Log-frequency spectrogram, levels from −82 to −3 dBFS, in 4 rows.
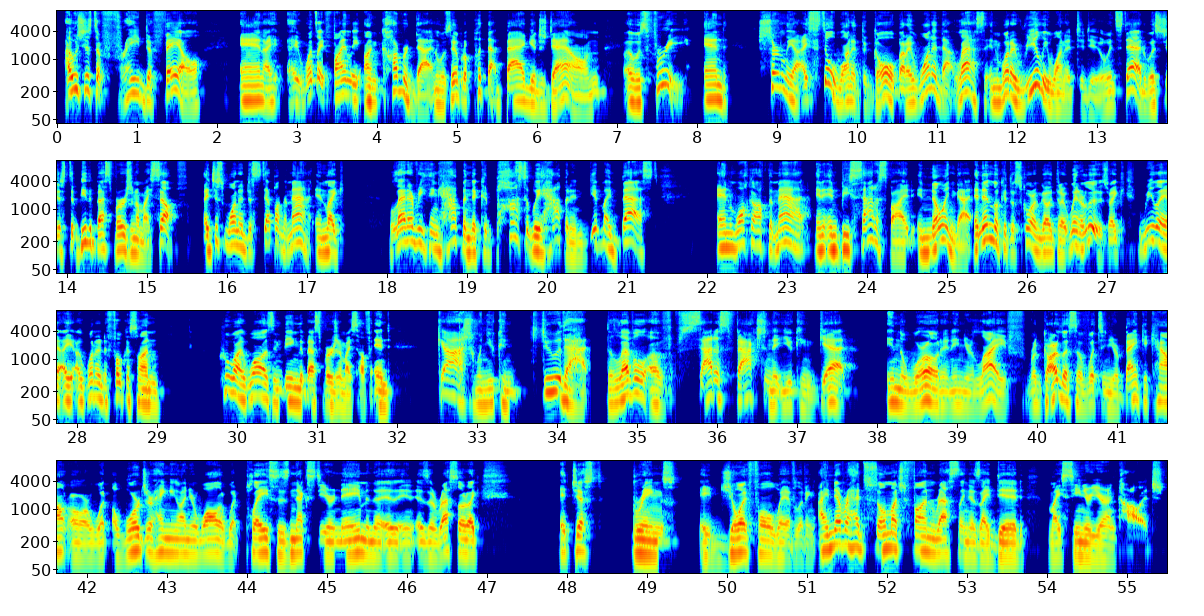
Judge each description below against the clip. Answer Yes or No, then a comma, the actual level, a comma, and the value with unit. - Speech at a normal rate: No, fast, 210 wpm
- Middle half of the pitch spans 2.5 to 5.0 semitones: No, wide, 5.4 semitones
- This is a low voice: Yes, low, 120 Hz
